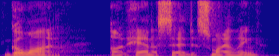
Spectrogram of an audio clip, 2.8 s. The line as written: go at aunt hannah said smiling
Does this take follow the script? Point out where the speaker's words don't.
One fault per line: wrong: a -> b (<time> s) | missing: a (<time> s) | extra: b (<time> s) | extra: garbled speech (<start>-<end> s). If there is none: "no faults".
wrong: at -> on (0.3 s)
